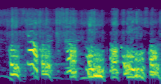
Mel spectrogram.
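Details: Coonhounds, Walkers, a black and tan and a bluetick, sound off at a raccoon treed eight minutes after release at a new hunting spot: short, choppy barks with falling tails, packed closely in quick succession.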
